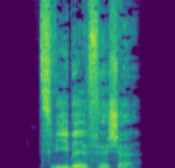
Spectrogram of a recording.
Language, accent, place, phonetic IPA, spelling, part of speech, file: German, Germany, Berlin, [ˈt͡sviːbl̩ˌfɪʃə], Zwiebelfische, noun, De-Zwiebelfische.ogg
- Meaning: nominative/accusative/genitive plural of Zwiebelfisch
